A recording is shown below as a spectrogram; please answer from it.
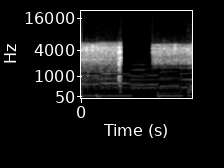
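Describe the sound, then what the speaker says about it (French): Onion, leek and bell pepper sizzle in hot oil, a loud close hiss cut by a short gap of near quiet before the frying resumes. "Je vais faire revenir l'oignon, le poireau et le poivron."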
